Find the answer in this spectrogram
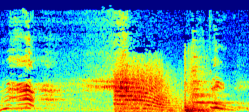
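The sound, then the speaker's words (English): A tossed anvil lands with a loud, booming thud, followed by a second hard impact, amid cartoonish sliding whistle-like tones that rise and fall. “Can you toss it over? Okay, here it comes!”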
